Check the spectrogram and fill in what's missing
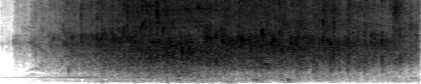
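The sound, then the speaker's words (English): Steady applause from an audience at a church service, starting quickly and swelling into a dense, sustained wash of clapping that holds for several seconds before easing slightly at the end. “That's very nice of y'all to clap.”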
